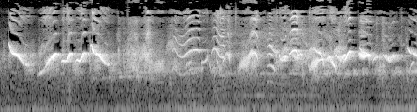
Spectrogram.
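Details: Competitive song from caged, selected Chinese hwamei: bright looping whistles rising and falling, some harsher rasping notes mixed into fast tumbling phrases, energetic and nearly continuous.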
